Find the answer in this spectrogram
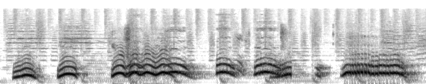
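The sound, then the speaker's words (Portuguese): A person imitates an owl, voicing a quick series of about seven loud hoots with rising and falling, warbling pitch, some short and some drawn out. “Que isso? É uma coruja! É uma coruja!”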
